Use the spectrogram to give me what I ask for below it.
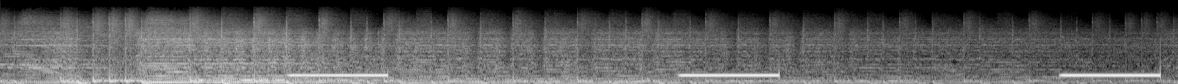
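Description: Telephone ringback tone as a call to a town mayor is placed: three steady mid-pitched tone bursts, each about a second long and spaced roughly four seconds apart, over a dense, continuous background.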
